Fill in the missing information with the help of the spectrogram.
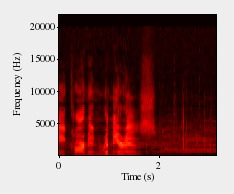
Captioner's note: cheers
